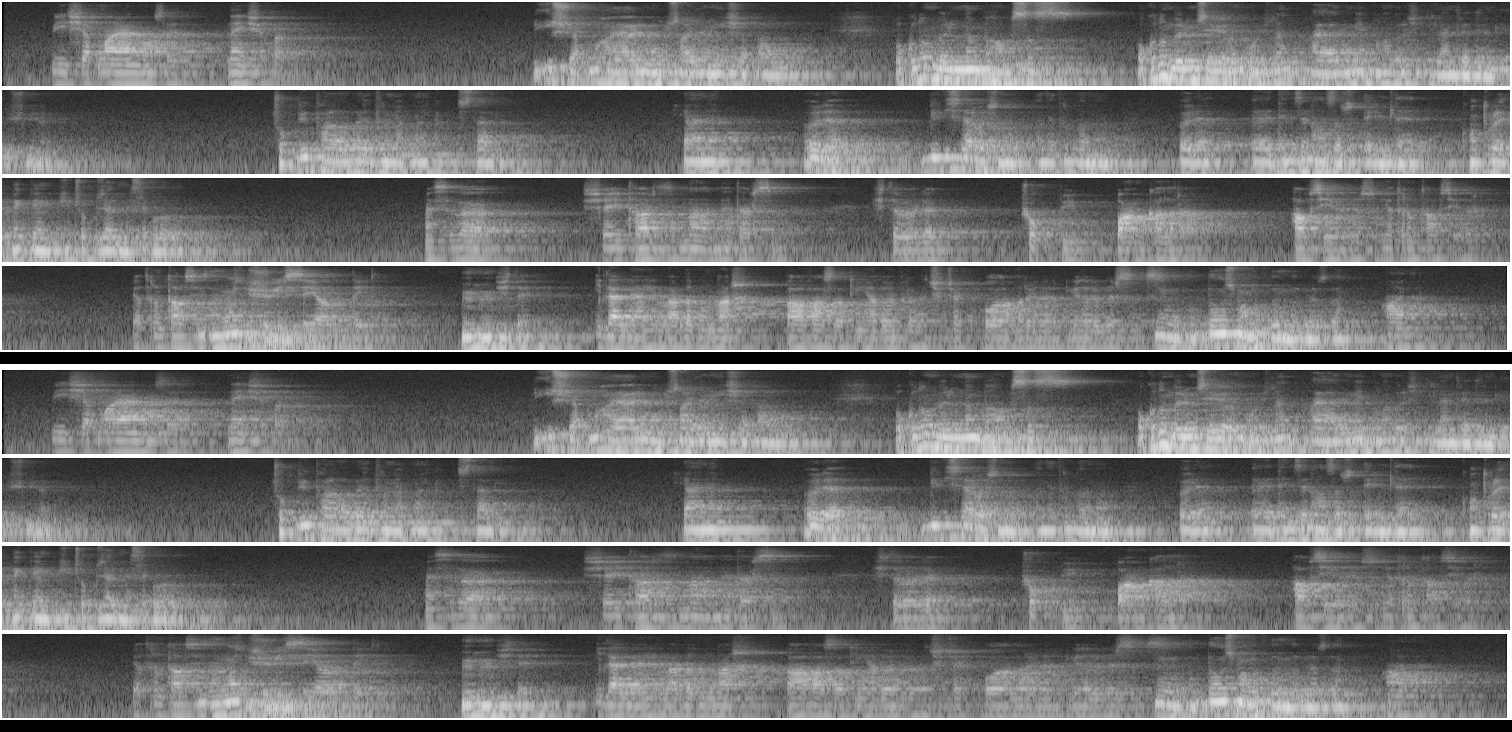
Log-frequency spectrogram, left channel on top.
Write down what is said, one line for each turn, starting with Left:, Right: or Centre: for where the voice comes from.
Left: bir iş yapma hayalin olsaydı ne iş yapardın?
Centre: Bir iş yapma hayalim olsaydı ne iş yapardım? Okuduğum bölümden bağımsız, okuduğum bölümü seviyorum. O yüzden hayalimi buna göre şekillendirebilirim diye düşünüyorum. Çok büyük paralarla yatırım yapmayı isterdim. Yani öyle bilgisayar başından yatırımlarımı böyle e, denize nazır evimde kontrol etmek benim için çok güzel bir meslek olurdu.
Left: Mesela şey tarzından ne dersin? İşte böyle çok büyük bankalara tavsiye veriyorsun yatırım tavsiyeleri. yatırım tavsiyesi
Centre: İnanılmaz
Left: dedim işte
Centre: bir
Left: şu
Centre: şey canım.
Left: hisseyi alın değil.
Centre: Hı hı.
Left: İşte ilerleyen yıllarda bunlar daha fazla dünyada ön plana çıkacak. Bu alanlara yönel yönelebilirsiniz.
Centre: Evet abi. Danışmanlık tadında biraz daha.
Left: Aynen.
